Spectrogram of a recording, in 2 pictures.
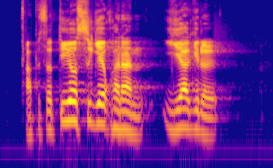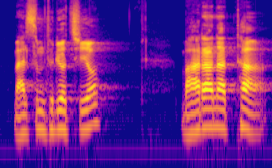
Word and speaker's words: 마라나타: 마라나타, 이 단어는 아람어 두 개를 합쳐서 만들어 놓은 단어입니다. 마라나타라고 읽을 수 있습니다. 타를 뒤에 따로 하나 빼서 발음을 하는 경우입니다.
